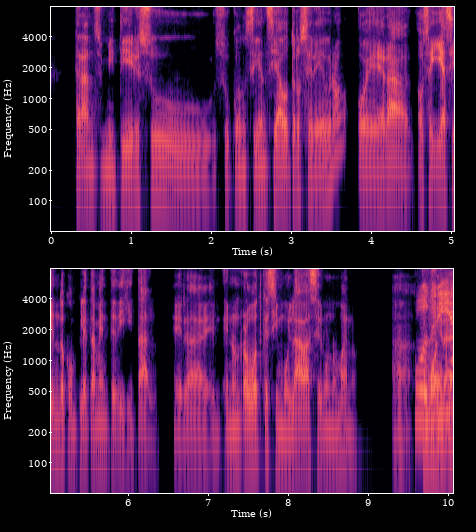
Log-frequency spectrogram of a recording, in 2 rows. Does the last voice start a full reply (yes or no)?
yes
